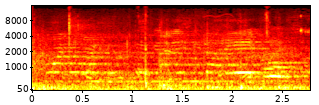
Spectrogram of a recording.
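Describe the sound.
A basketball is dribbled on a hardwood court, a few scattered bounces echoing through a busy gym with crowd murmur and a voice talking over the action.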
